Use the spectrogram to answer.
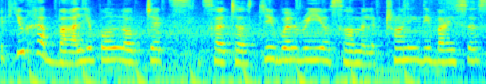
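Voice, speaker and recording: A woman with a Spanish accent amid noticeable background noise and audible room echo. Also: moderate pace. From Ecuador. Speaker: student vlogger. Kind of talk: tutorial.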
